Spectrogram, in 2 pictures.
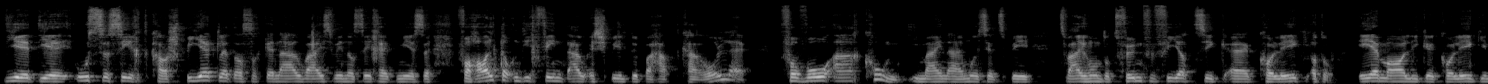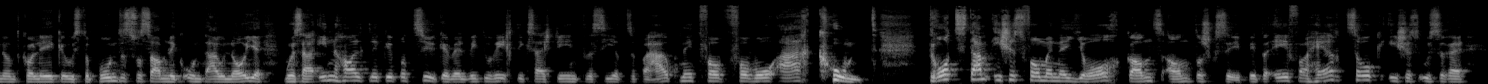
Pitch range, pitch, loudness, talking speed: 130-160 Hz, 140 Hz, -30 LUFS, 160 wpm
